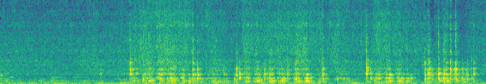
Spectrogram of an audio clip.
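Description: Chopped vegetables sizzling in a nonstick frying pan on a gas flame, while a wooden spatula stirs and scrapes against the pan. The stirring strokes come irregularly from about two seconds in.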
